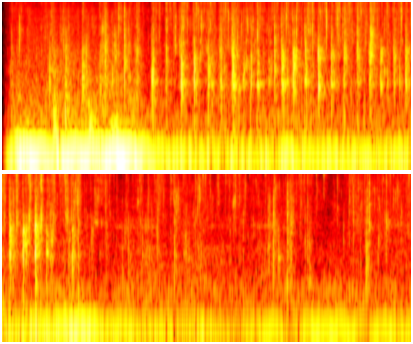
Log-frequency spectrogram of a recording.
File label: carcass shake rib cage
